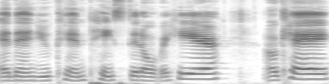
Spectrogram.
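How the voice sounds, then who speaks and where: A woman speaks in a plain, everyday voice with an American accent. Her pitch is fairly low and her intonation fairly even. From United States. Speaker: personal finance youtuber. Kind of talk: tutorial. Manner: casual, conversational.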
